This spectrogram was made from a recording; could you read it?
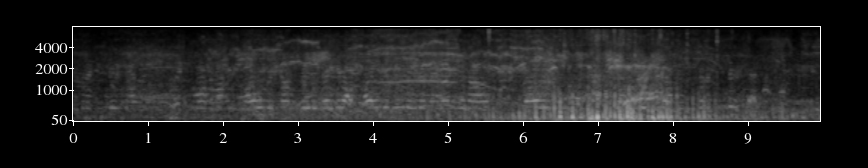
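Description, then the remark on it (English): A shire horse at a children's farm in the West Midlands: its hooves clip-clop in a steady rhythm, growing louder toward the middle, with faint voices murmuring in the background. “Yet, for one family at Umberslade Children's Farm in the West Midlands, mention the word horse, and they are bound to think shire.”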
